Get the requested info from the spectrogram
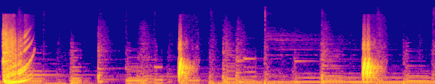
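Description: Light background music with three cartoon pop sound effects laid over it: a long rising bloop at the start, then two shorter pops, one a little under two seconds in and one near the end.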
